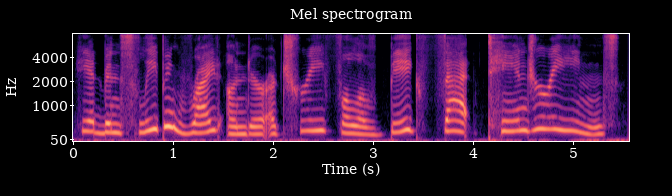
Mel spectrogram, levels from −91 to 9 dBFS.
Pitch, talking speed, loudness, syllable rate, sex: 265 Hz, 140 wpm, -16 LUFS, 3.5 syllables/s, female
